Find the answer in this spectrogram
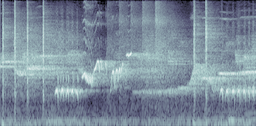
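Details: Singing white-rumped shama with clattering tail-tap clicks: bubbling low trills, upward-slurred whistles, a held clear note and another bubbly run.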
